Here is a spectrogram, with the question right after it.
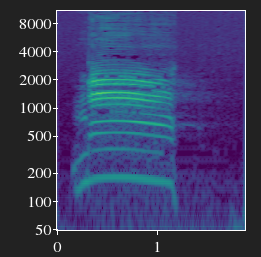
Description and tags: Sheep Mehh 01
A sheep bleats in a field.
Bleat, Ranch, Sheep, Farm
